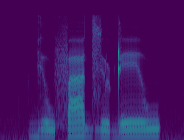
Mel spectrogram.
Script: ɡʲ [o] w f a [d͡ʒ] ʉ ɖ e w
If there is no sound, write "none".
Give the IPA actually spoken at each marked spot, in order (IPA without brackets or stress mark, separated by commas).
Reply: o, d͡z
